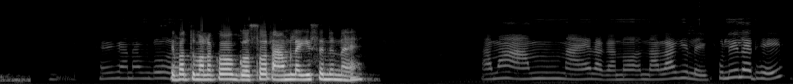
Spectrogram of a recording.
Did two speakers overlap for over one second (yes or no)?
no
